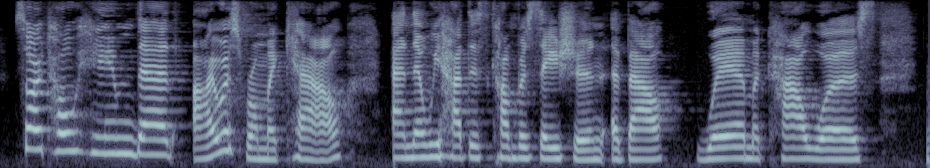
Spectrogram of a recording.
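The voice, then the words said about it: Cantonese-accented English. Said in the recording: “He recognized my Cantonese accent”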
